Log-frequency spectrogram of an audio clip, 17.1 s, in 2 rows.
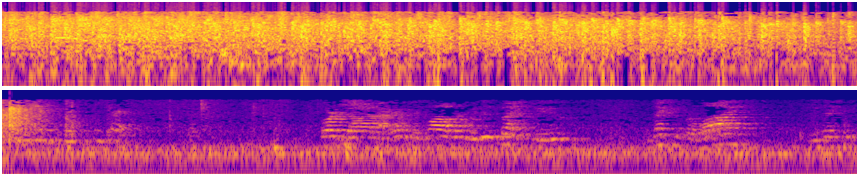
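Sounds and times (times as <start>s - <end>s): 
loud sustained crowd applause: 0.0s - 9.0s.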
